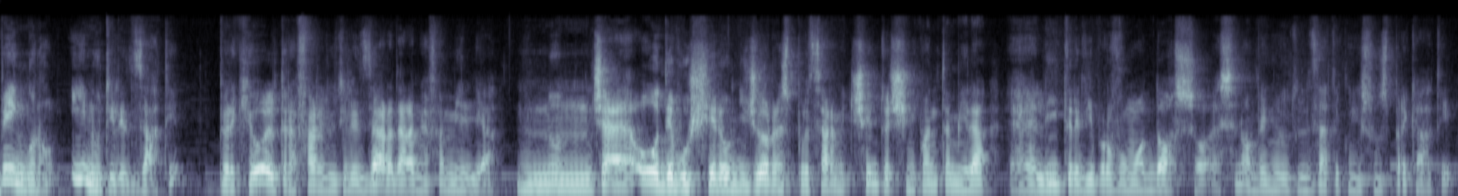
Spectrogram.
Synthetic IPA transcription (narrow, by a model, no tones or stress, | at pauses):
vɛŋɡonoinut̪ilid̪zːa̰ːt̪i | perkʰeolt̪ɾeafːarʎiut̪ilid̪zːaːɾed̪alːamiːafamiʎːanont͡ʃɛod̪ɛːvouʃːiːɾeoɲːid͡ʒornoespɾut̪sːarmit͡ʃɛnt̪oet͡ʃiŋkwant̪amiːlaliːt̪ɾid̪ipɾofuːmoad̪ːɔsːoesːenːɔvːɛŋɡonout̪ilid̪ːaːt̪ikwind̪isonospɾekaːt̪i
